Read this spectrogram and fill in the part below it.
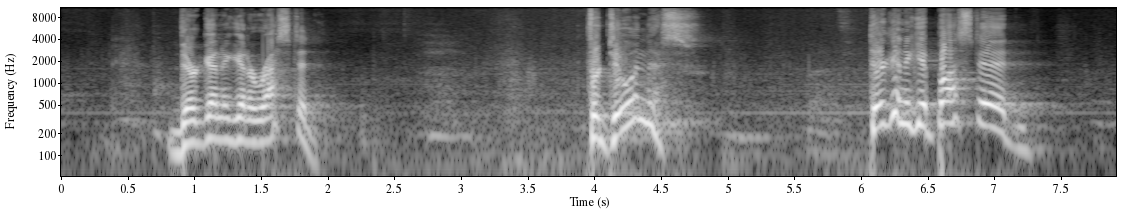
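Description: A middle-aged man speaks with animation in a room with some echo.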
